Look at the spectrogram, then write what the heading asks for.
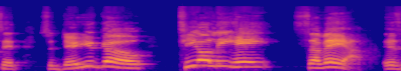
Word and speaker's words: Tiaoalii Savea: may we may need to learn how to pronounce it so there you go tiol Le SAA is how you go t sea uh will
